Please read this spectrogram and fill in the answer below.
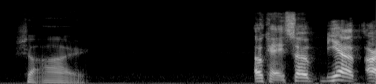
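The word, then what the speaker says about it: shai: idea um so s-h-a-i why aren't we just saying shy because because it because why are we if you look at the end if you look at the alphabet you'll see that the sh has an ah pronunciation to it so it's Shaw and then the I is the next character so shy shy okay so yeah all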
